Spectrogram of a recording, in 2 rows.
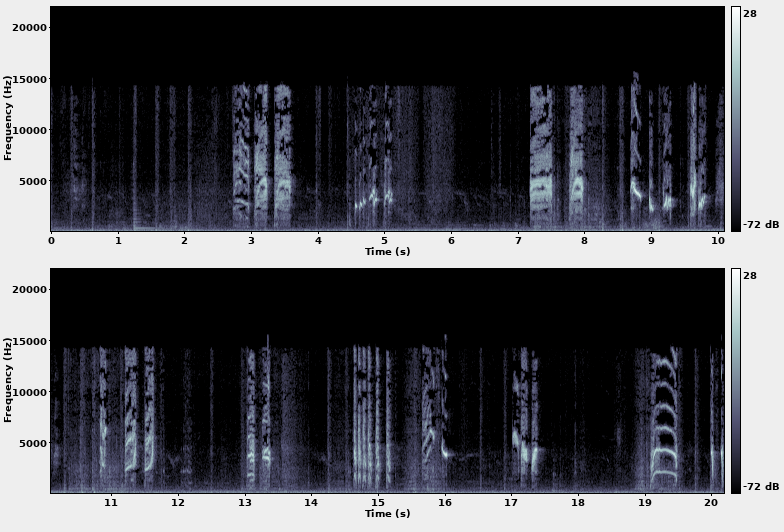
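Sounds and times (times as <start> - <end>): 
female greater green leafbird calling: 2.6 - 6.3, 7.2 - 12.3, 13.0 - 13.6, 14.2 - 17.5, 18.6 - 20.2.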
